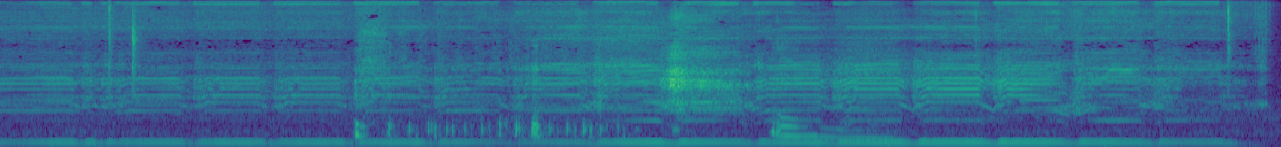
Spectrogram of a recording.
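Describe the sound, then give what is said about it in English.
A multi-speed vibrating device, set to an intense speed, buzzes steadily with a low, droning hum, its vibration pattern being changed partway through into rapid pulses and then a pitch that sags downward before the steady buzz resumes. No one talks. “This one's intense. I can also change how it vibrates.”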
